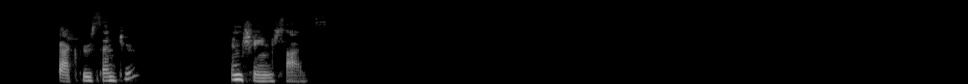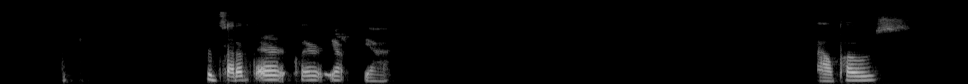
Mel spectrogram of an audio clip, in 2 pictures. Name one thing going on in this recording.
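A young woman speaks calmly and clearly into a close microphone, in short phrases with long pauses.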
